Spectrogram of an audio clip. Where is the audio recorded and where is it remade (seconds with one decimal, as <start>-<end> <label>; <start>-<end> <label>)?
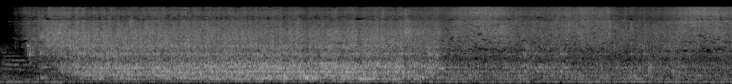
0.0-0.6 recorded; 0.6-2.0 remade; 2.0-3.3 recorded; 3.3-6.1 remade; 6.1-7.3 recorded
